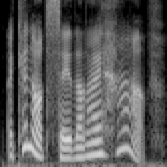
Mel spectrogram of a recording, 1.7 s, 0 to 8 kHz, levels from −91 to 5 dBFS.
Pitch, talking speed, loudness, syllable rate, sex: 235 Hz, 215 wpm, -16 LUFS, 5.2 syllables/s, female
